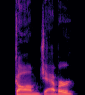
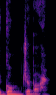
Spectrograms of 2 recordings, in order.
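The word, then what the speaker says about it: gom jabbar: I was very happy to see no one pronounced it gom jabber. The Reverend Mother didn't say that, because that is, of course, just an inherently funny thing to say. – It is. – She instead pronounced it, "I hold at your neck the gum jabbar."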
